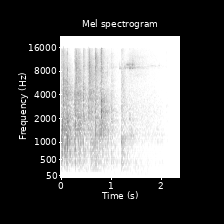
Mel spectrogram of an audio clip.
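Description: Scattered applause thinning out to a few separate claps and fading away.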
